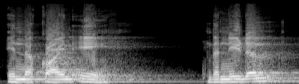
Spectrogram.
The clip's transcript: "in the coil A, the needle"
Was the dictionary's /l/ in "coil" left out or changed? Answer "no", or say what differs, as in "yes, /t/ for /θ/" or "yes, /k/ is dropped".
yes, /n/ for /l/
